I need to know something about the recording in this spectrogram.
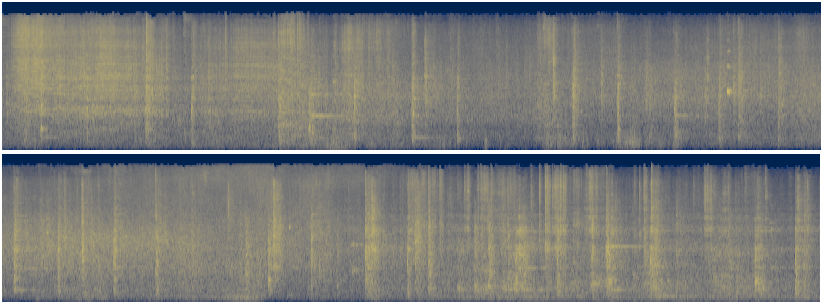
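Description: Railway hopper wagons rolling slowly on jointed track: irregular clicks and clanks of wheels over rail joints and of couplings, with short, high wheel squeals now and then.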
